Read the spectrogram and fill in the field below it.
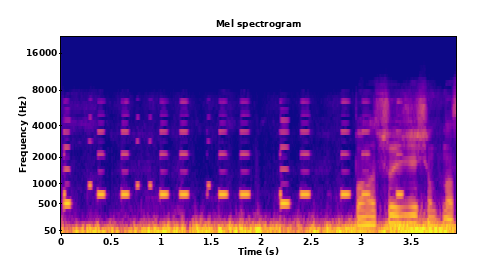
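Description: A metal detector beeps in quick, short tones.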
